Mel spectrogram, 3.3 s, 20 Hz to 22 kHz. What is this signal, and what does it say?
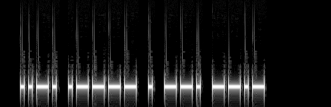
Morse code, heard as a keyed tone, about 30 wpm, 700 Hz. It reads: F1EGQ
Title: DXCC-100 Call Signs - 5 Characters - Repeated 2x - 30wpm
